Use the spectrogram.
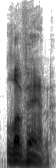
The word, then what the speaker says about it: Levin: Twitter historian named Kevin Levin. Now, I often joke and say Kevin Levine. It drives him nuts. I get his name wrong on purpose.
